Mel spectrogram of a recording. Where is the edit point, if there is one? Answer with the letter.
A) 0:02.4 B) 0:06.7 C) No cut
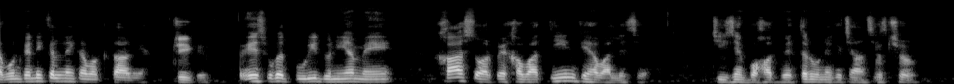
A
